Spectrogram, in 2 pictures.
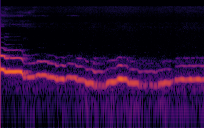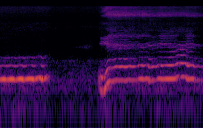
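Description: A woman's unaccompanied voice humming a wordless melody: a slow stepwise fall in pitch, then a held note. After a one-second break about five seconds in, the voice slides up into another held note.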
